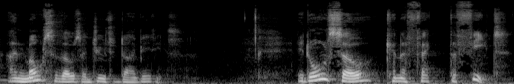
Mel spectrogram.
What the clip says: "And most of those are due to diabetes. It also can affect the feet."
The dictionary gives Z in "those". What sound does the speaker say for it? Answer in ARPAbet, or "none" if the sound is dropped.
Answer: Z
